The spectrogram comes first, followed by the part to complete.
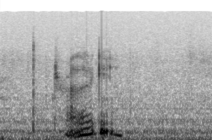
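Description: A brief, soft, murmured voice sound lasting under a second, with a few short clicks around it.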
